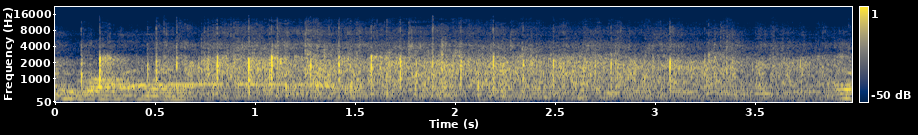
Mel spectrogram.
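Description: Applause from an audience at a national convention in New York, a steady patter of clapping with a few sharper claps standing out, moderately distant and fairly soft, with a faint murmur of voices underneath.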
